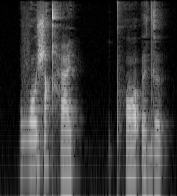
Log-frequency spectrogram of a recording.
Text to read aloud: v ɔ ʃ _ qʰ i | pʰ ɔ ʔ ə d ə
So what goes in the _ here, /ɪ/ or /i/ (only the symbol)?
ɪ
